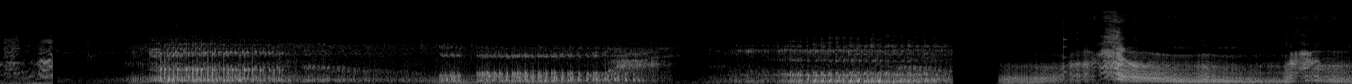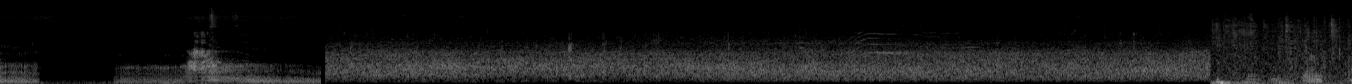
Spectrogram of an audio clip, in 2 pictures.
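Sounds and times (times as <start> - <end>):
open water rushing: 16.8 - 25.7.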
